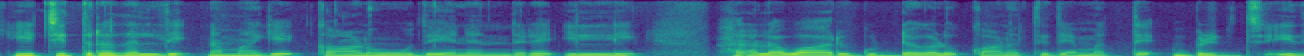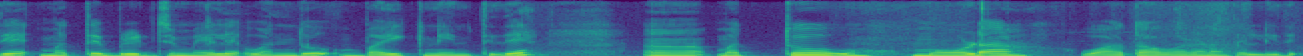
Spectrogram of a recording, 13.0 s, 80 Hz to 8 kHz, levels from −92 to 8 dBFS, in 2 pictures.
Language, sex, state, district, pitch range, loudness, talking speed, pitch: Kannada, female, Karnataka, Chamarajanagar, 200-220 Hz, -17 LUFS, 85 wpm, 210 Hz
